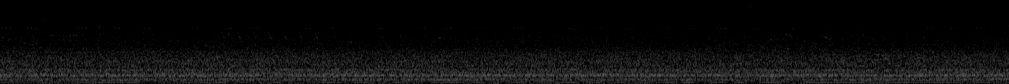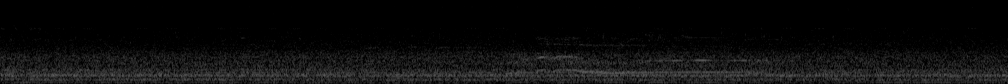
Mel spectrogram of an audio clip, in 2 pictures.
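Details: Colony hum from the blue honey bee hive, recorded at a hive check on 6/20/22: a continuous, even buzzing drone with faint brief whistly tones near the end.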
